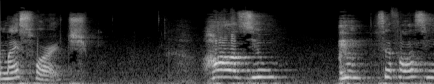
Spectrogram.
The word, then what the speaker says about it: róseo: Como que você pronuncia? Róseo ou róseo. O E tem som de I.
